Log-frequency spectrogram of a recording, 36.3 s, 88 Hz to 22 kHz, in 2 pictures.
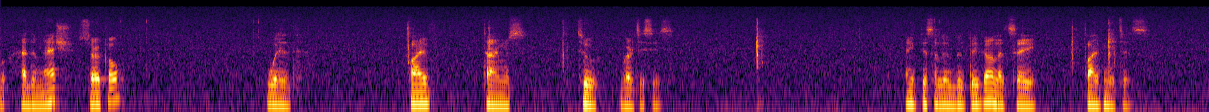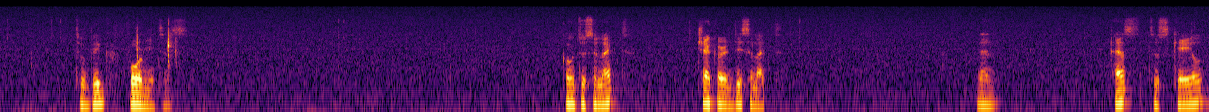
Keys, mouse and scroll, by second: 3.7-6.8 drag, 11.4 KP_Enter, 14.0-16.6 drag, 16.6 KP_Enter, 18.8-20.7 drag, 20.7 KP_Enter, 23.2 drag, 24.4-25.3 scroll down 2, 26.9-29.9 drag, 34.8 s.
